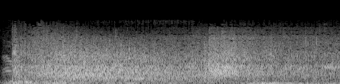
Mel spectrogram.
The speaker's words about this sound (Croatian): Prve minske eksplozije na vratima tunela Karaula u podnožju istoimenog prevoja između Olova i Kladnja označile su početak radova na izgradnji najzahtjevnijeg saobraćajnog objekta na magistralnom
